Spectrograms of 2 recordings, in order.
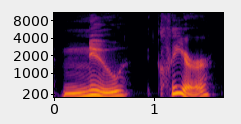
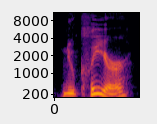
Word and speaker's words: nuclear: a settled issue uh so if you want to be safe uh they do say say new clear nulear uh I just don't like it that way uh we do not list this is what Mariam Webster says they say uh we do not list a pronunciation of nuclear as acceptable we merely list it as a commonly used pronunciation this pronunciation is preceded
